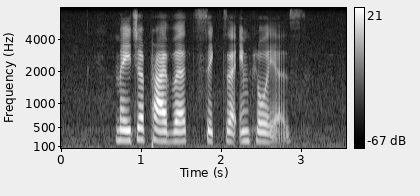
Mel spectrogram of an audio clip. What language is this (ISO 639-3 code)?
eng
